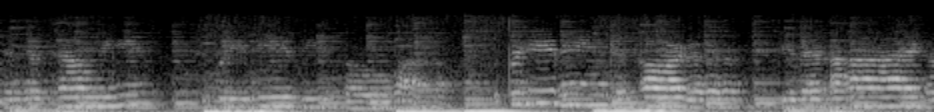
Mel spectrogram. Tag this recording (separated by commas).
Female singing, Music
